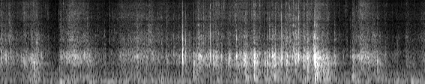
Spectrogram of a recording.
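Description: Gloved hands press and crush finely crumbled dry shavings of bar soap in a black plastic bowl. The result is a continuous soft crunching and crackling, centered in the midrange, with a few sharper snaps standing out.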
